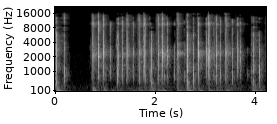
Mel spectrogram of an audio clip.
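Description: A pink and purple 65% Xinmeng M71 mechanical keyboard with TTC Superman and plastic keycaps, resting on a desk mat, is typed on continuously by both hands' fingertips. After a brief pause near the start, a dense stream of short, sharp clacks follows, each bright and crisp with no lingering ring.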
